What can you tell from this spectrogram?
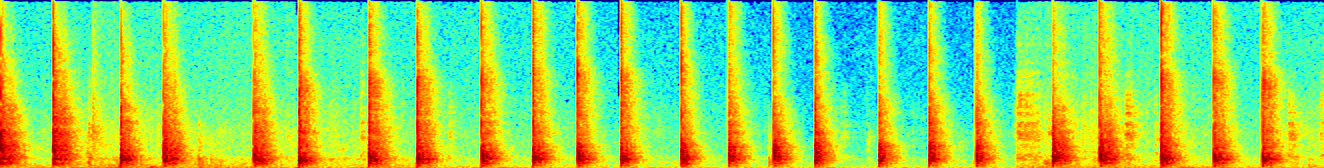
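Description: Tok Sen hammer massage: a mallet steadily tapping a stick held against a person's back, sharp knocks at about two and a half a second that stop just before the end.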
